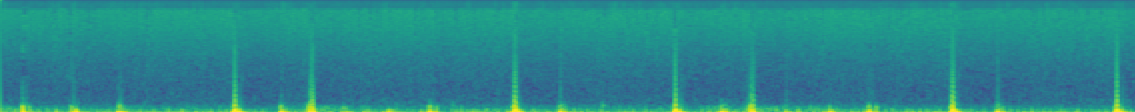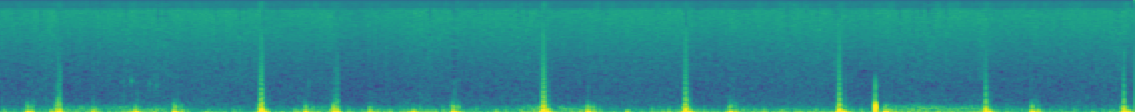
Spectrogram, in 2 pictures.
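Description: Low thudding heart sounds at rest with uneven spacing between beats, an irregular rhythm.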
